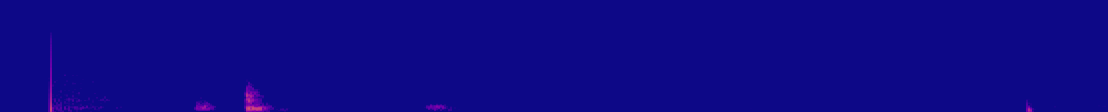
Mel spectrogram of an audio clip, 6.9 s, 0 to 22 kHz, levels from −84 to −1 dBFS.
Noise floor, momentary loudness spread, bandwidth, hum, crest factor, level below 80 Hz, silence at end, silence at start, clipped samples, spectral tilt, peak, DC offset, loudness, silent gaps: -88 dBFS; 16 LU; 7.2 kHz; none; 34 dB; -76 dBFS; 0.5 s; 0.3 s; under 0.1%; -7.5 dB/octave; -30 dBFS; under 0.1%; -55 LUFS; none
